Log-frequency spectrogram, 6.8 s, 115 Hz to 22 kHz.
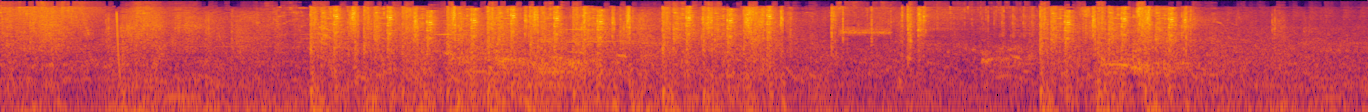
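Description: Rapid bursts of gunfire from Mass Effect 3 combat, a dense fusillade of shots with booms and mechanical clatter, loud and continuous, with voices faintly underneath.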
